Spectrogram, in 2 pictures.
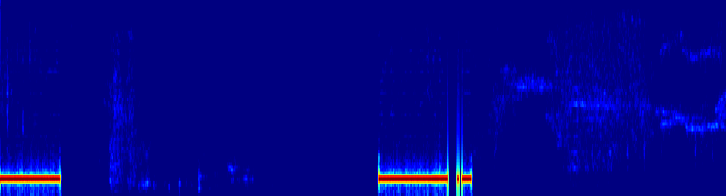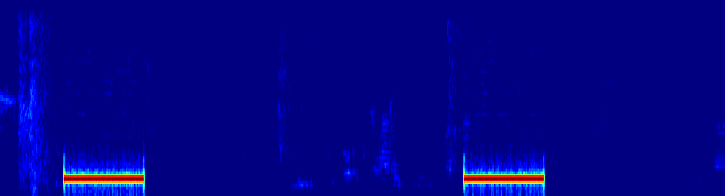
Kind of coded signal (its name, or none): telephone call progress tone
